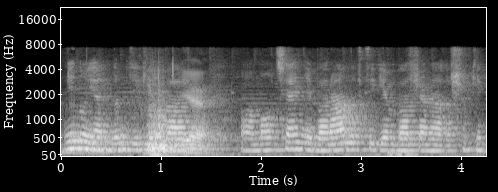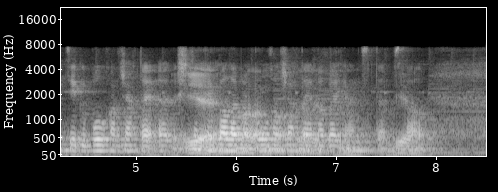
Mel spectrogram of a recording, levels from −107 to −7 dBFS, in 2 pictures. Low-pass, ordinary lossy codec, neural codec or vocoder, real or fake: 7.2 kHz; none; none; real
